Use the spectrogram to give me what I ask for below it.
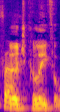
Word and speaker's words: Burj Khalifa: Burj Khalifa, well done.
